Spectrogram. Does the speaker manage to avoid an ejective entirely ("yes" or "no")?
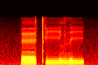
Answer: no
